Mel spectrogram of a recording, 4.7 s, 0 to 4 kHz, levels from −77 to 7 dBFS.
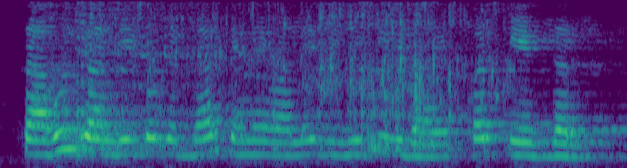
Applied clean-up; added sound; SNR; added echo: none; Toilet flush; 11 dB; reverberation time 1.7 s.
